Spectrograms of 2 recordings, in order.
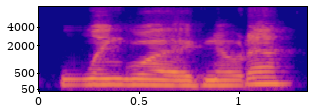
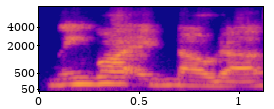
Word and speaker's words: Lingua Ignota: Yeah, Lingua Ignota. Thank you. See, it's the lingua part. I feel like I want to add too many syllables in there. But yeah, Lingua Ignota, Sinner Get Ready.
